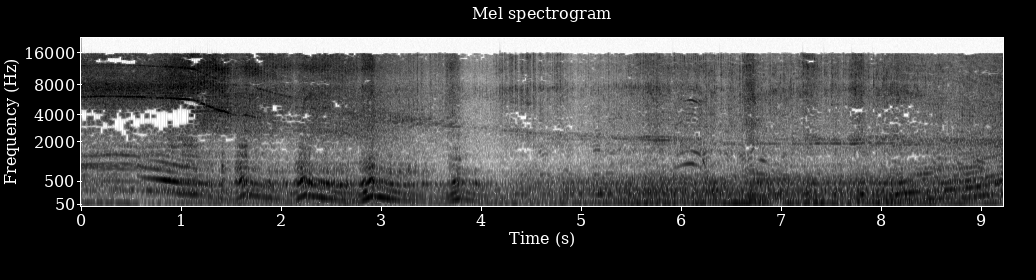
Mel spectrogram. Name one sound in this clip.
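A motorcycle engine revs sharply up and down again and again.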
